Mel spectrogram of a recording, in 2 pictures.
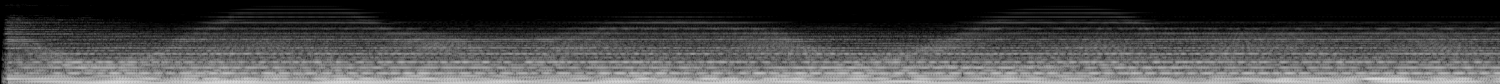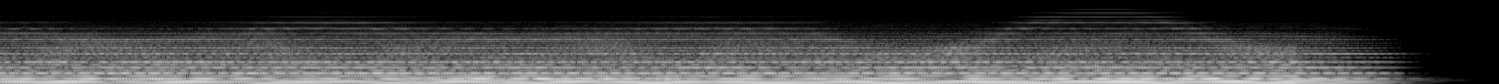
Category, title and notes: Instrument samples > Synths / Electronic
Synth Ambient Pad note C4 #009
one-shot, C4, ambient, synth, cinematic, pad, space-pad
